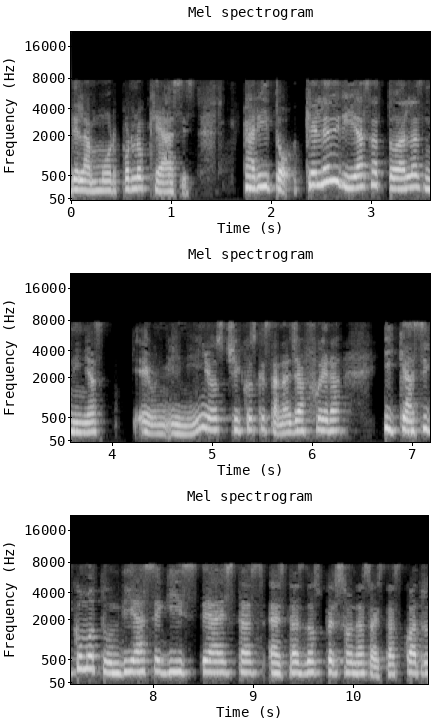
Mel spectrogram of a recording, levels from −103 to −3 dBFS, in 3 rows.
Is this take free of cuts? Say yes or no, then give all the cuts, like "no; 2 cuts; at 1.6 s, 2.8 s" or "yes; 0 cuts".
yes; 0 cuts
